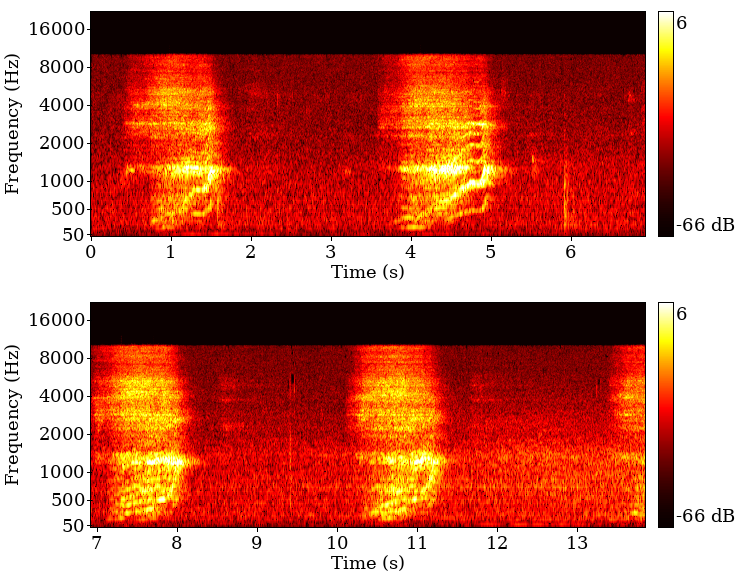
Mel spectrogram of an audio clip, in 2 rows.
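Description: Steady, rattling snores on each breath in, about 18 breaths a minute, with quiet pauses between them: ordinary snoring.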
